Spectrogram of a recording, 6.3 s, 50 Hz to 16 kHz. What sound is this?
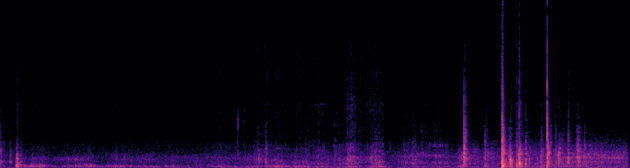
skateboarders attempting tricks - take 03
